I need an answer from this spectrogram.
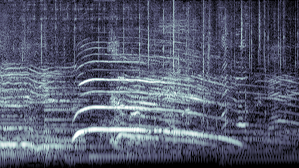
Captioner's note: cheering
